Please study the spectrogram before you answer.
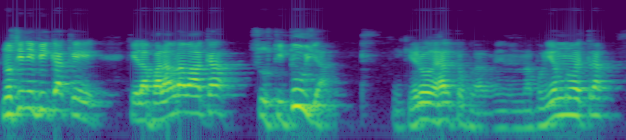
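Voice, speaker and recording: A man lectures in an explanatory way, often checking in with his listeners. His voice sits fairly high. The recording is roomy and somewhat muffled. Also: expressive, moderate pace. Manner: explanatory, with rhetorical asides and acted examples. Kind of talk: academic lecture. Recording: echoey room, dull lo-fi sound.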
